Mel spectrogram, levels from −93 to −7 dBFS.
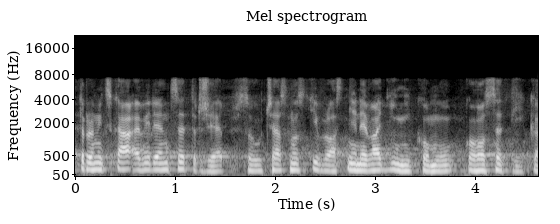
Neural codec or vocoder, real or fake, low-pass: codec, 24 kHz, 6 kbps, HILCodec; fake; 7.2 kHz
